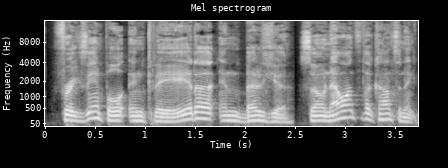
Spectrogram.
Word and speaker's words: België: The other diacritic is the diaresis or trema, and it's put over a vowel to indicate that it's pronounced individually and not as a multigraph. For example, in creëren in België.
